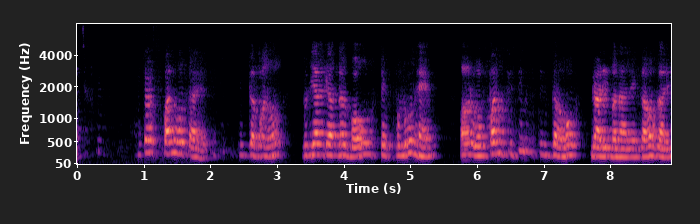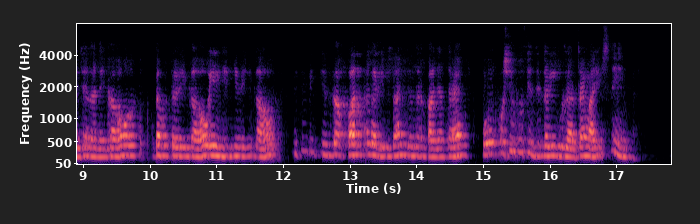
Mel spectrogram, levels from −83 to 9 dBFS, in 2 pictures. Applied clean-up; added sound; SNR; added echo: neural mask model DeepFilterNet 3.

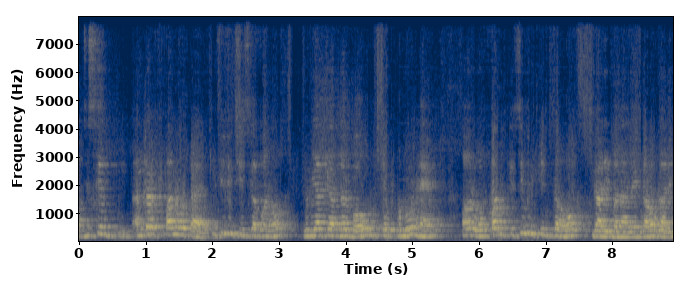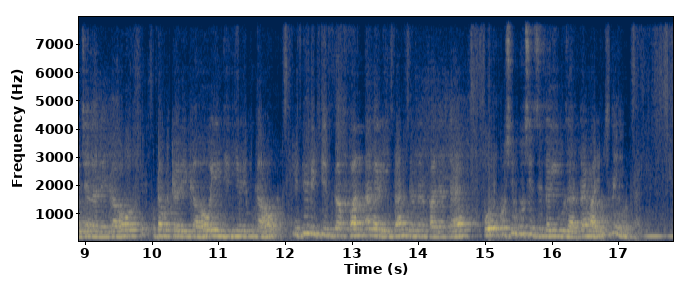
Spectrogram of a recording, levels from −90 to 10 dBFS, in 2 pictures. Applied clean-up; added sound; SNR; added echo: neural separator model SepFormer DNS4.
